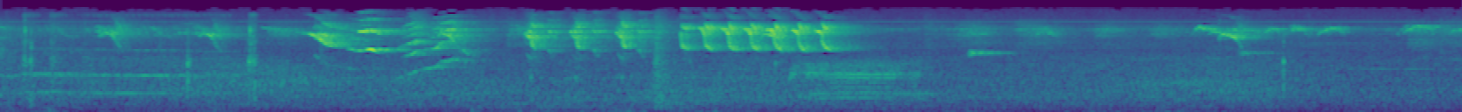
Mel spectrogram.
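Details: At dusk in Martinique, a Carib grackle gives a lively string of high squeaky whistles and rasping chatter, with steep rising and falling notes and a brief buzzy stretch, over a soft background hiss.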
